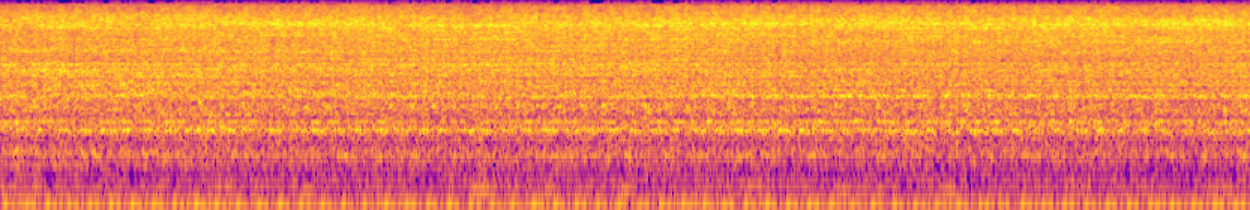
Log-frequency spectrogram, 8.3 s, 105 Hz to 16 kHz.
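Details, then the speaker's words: 2004 Pontiac GTO with a 5.7 LS1 V8, 6-speed manual and 34,000 miles: uneven, loping idle with a steady stumble because cylinder 1 is not contributing, found by the unplug test; the misfire is traced to a faulty spark plug. "Okay, so cylinder 1 has no contribution."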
